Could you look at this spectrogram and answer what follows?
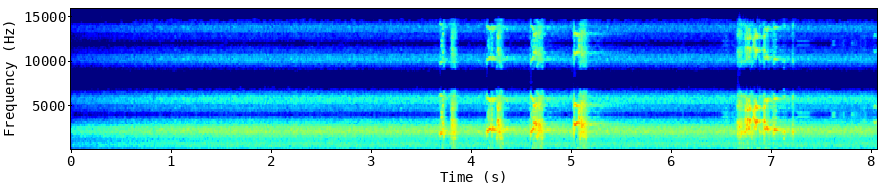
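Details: Bald eagle mother on the nest at Decorah, calling for her mate in early morning before a shift change at the eggs; a few short bursts of sharp high chattering notes, then a longer chattering series, over steady background hum.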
